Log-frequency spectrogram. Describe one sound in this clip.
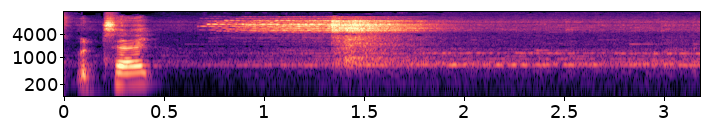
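A video game plays a shimmering shield sound effect.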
